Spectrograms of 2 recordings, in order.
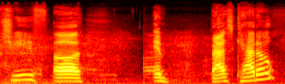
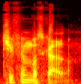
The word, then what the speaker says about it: Chiefemboscado: I am Noah, this is Shadowhawk, and with us we have Chief Emboscado. Is that how? Chiefemboscado.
